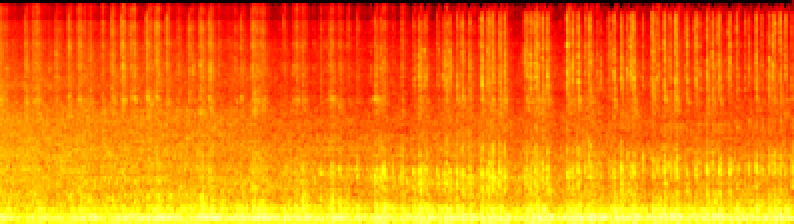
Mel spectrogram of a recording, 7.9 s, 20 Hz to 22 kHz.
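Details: Ford 347 stroker V8 with Anderson N91 cam, 9.5:1, 205cc 11R heads, 750 carb, after lifter change, heard at the rear: deep choppy uneven loping idle, no valvetrain clatter; front sounds quiet, healthy big-cam idle.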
